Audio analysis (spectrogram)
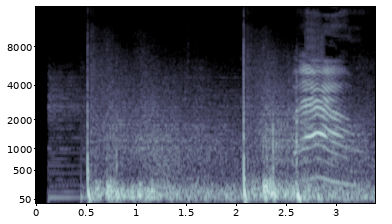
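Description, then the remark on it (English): Two sharp firework bangs pop over a steady outdoor rumble in Knightdale, followed by a two-year-old girl's delighted, drawn-out exclamation of "wow" with a rising and falling pitch. “enjoying fireworks in Knightdale a couple nights ago.”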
